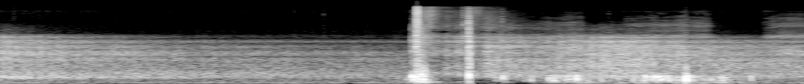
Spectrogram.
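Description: Over-and-under shotgun firing at a crow overhead: one loud report about two seconds in, with a second sharp crack a quarter second later.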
